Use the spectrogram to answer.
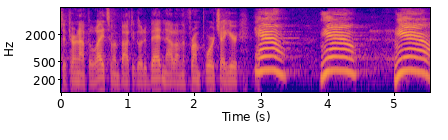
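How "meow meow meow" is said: high, thin kitten mews; kitten meowing. Retold or imitated. Stray kitten on the porch mewing, high. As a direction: mew like a tiny stray kitten.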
